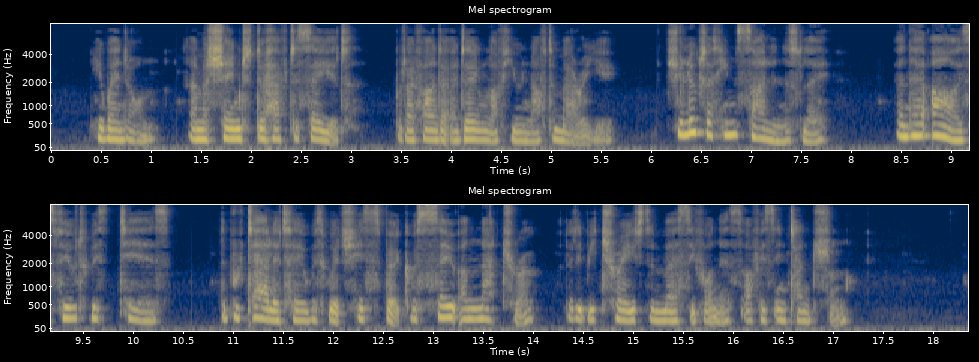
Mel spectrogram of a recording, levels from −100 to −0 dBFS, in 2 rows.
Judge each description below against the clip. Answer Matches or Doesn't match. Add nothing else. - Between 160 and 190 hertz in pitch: Matches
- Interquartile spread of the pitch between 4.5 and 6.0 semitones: Doesn't match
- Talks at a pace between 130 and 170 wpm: Matches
